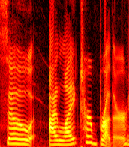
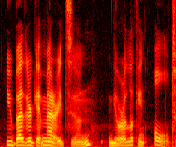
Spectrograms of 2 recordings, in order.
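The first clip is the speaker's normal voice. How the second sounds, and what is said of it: Put-on Russian-sounding accent. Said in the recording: “I love how he's Russian now, by the way. ... I can't do a Greek accent, so every time I do it, it's going to be something different.”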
